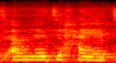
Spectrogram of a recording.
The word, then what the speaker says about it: awladi hayati: a parent's word that they say, which is awladi hayati, and that means like my kids are my life. Could you spell that?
